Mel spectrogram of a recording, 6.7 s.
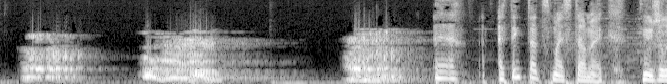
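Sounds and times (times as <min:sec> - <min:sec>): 
original lion roar recorded for an early film studio logo: 0:00.2 - 0:04.4
speech: 0:04.4 - 0:06.6.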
